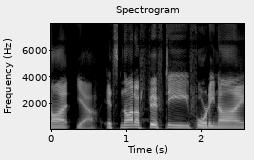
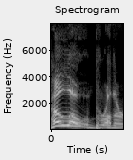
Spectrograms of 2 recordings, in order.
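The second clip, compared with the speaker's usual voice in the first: loud, rough, barking wrestler voice; 3 semitones higher, 5 dB louder than usual. Trying out an impression for chat: Hulk Hogan impression. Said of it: "Teching Hulk Hogan".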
